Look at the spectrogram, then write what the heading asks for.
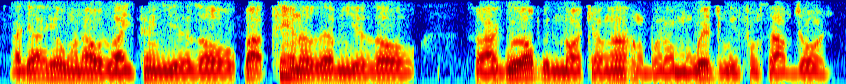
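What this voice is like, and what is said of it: Southern US accent, South Georgia. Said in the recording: “You hear that Georgia accent... you sound a little more southern than North Carolina... South Georgia accent”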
